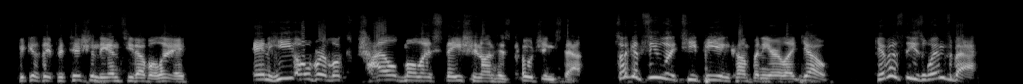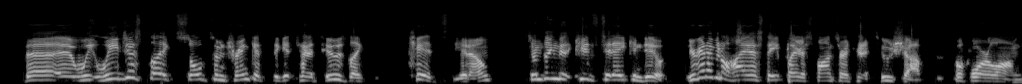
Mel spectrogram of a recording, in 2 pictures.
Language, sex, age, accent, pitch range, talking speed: English, male, 30-49, American, 175-275 Hz, 190 wpm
